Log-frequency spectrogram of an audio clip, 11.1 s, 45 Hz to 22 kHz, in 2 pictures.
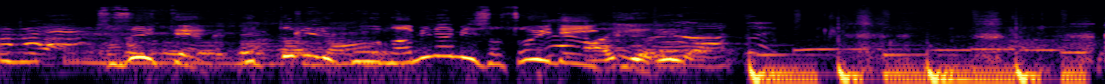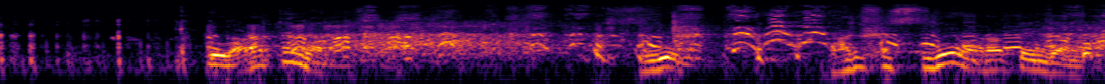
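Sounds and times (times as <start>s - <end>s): men speaking: 0.1s - 5.7s, 6.3s - 11.0s
men laughing: 4.2s - 11.0s.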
